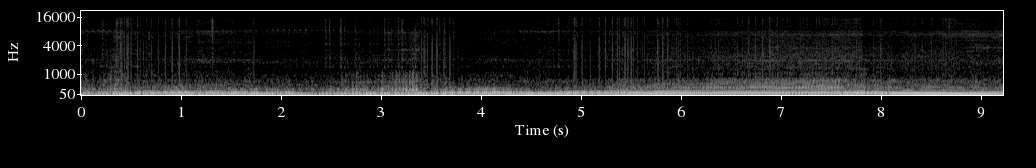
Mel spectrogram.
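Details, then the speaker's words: Saturn Sky after replacing the fan control module for overheating, on test drive: lumpy uneven low rumble with stumbling beat and wavering revs, flashing engine light, steering wheel shaking; seems to run on three cylinders, cause unknown. "Sounds like it's broken, which is terrible because I thought we were fixing it, but I guess we're just finding out more and more problems the more we try to fix it. So sounds like it's running on 3 cylinders, which makes no sense."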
